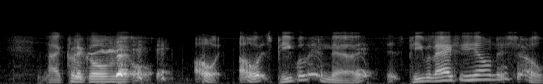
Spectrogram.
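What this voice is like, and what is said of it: Thick accent. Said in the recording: “you have a thick accent”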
